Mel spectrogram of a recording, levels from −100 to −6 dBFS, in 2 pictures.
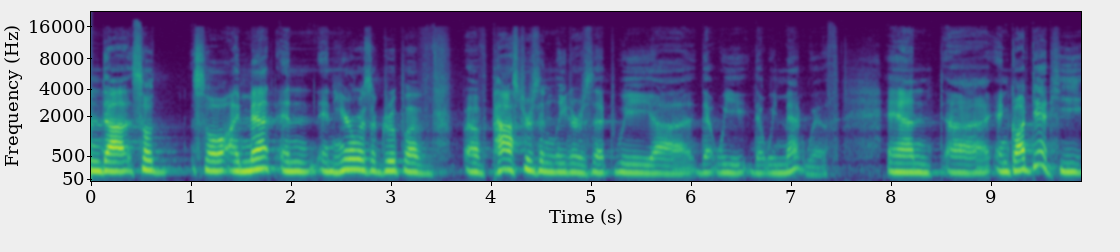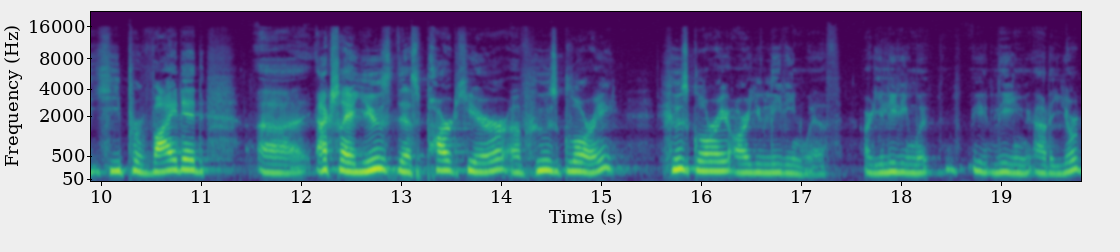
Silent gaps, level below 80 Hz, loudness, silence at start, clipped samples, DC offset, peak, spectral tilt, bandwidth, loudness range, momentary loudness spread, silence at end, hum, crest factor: none; -74 dBFS; -26 LUFS; 0 s; under 0.1%; under 0.1%; -6 dBFS; -6.5 dB/octave; 14 kHz; 7 LU; 15 LU; 0 s; none; 20 dB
